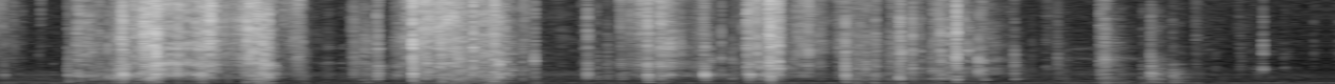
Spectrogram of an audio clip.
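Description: Hot Wheels blister pack being torn open: the cardboard card ripping and the clear plastic bubble crinkling, in a series of crackly bursts that die away about six seconds in.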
